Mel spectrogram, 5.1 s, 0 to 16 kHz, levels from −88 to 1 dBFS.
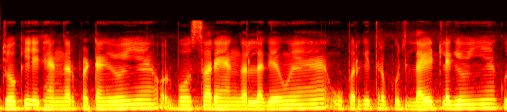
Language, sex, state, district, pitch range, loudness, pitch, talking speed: Hindi, male, Uttar Pradesh, Shamli, 120-130 Hz, -16 LUFS, 125 Hz, 285 wpm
